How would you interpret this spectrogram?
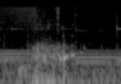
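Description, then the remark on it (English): A dolphin called Miss Dolphin vocalizes with a brief burst of chirping, high-pitched calls over a low, steady droning background, lasting about a second at moderate loudness, with no one talking. “She is making a chirping sound to let us know she's happy to see us.”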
